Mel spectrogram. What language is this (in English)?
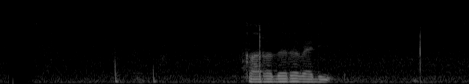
Sinhala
